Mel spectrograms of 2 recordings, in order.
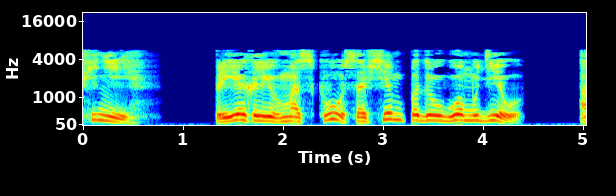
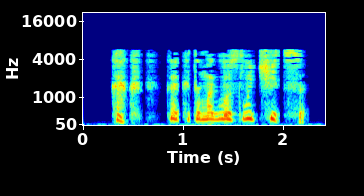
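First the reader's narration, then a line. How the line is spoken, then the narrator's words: Crying out, weeping. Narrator (Russian): вскричала она, и по очаровательному, хоть и распухшему от рыдания лицу, потоком хлынули крупные слезы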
